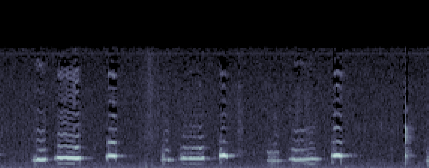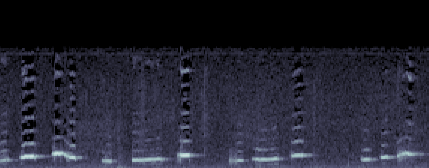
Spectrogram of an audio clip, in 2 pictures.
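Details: Female pet cockatiel whistling while showing her love for a cuddly toy: a lively run of short clear whistled phrases, each stepping upward in pitch, repeated roughly every half second with brief gaps.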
